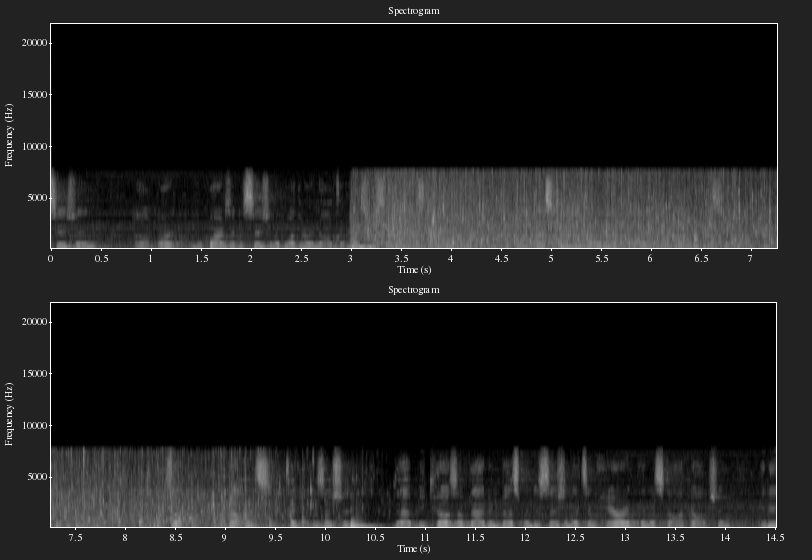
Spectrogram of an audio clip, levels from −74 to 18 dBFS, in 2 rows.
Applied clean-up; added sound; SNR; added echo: none; Toilet flush; 0 dB; none.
